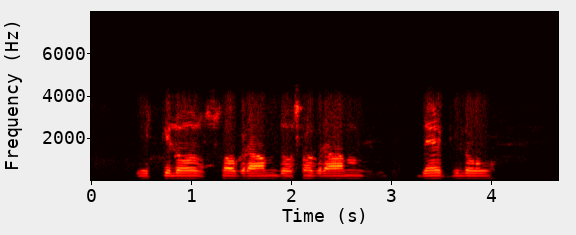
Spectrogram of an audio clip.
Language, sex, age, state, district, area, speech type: Urdu, male, 30-45, Telangana, Hyderabad, urban, conversation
